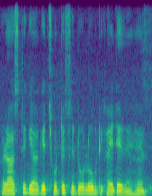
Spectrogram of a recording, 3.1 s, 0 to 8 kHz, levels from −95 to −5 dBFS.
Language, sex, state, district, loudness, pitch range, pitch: Hindi, male, Arunachal Pradesh, Lower Dibang Valley, -17 LUFS, 125-140 Hz, 130 Hz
